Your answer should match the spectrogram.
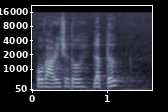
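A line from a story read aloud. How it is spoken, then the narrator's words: Low exasperated voice. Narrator (Vietnamese): Hàn Văn Hạo không chịu được, hạ giọng nói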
